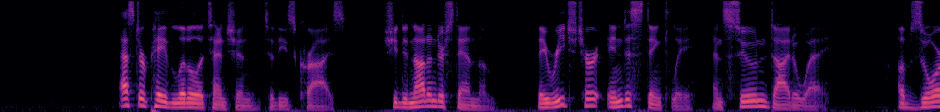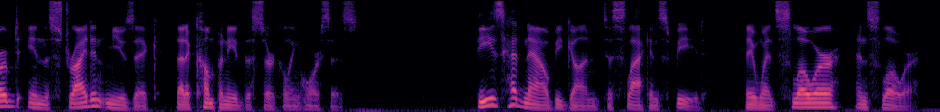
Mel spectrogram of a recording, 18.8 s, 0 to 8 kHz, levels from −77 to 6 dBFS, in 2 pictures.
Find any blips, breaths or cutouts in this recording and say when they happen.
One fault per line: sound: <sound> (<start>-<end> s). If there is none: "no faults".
no faults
